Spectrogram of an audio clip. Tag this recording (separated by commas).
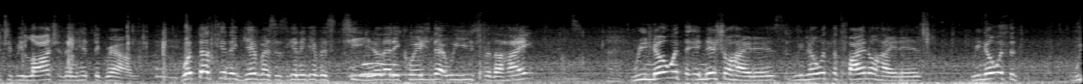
Speech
